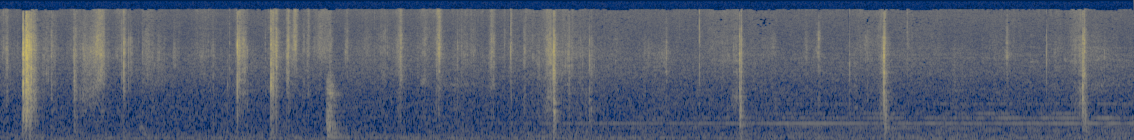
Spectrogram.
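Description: Tarot cards are shuffled and handled quietly, with soft flicks and light taps at irregular intervals over a faint steady hum.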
